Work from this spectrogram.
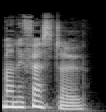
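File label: "manifesto", British English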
